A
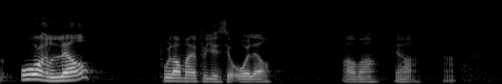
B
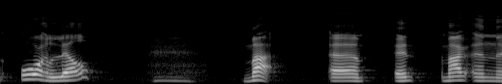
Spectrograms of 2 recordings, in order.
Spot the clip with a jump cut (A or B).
B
